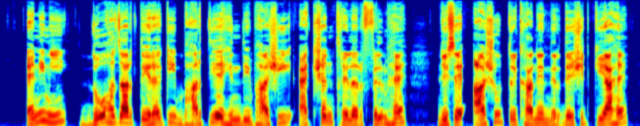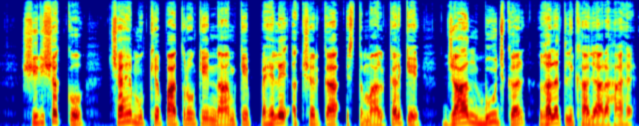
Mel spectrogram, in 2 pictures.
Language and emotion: Hindi, neutral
